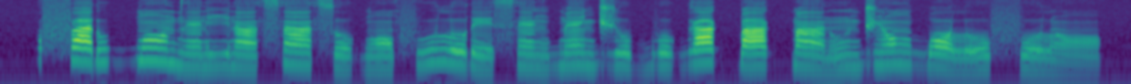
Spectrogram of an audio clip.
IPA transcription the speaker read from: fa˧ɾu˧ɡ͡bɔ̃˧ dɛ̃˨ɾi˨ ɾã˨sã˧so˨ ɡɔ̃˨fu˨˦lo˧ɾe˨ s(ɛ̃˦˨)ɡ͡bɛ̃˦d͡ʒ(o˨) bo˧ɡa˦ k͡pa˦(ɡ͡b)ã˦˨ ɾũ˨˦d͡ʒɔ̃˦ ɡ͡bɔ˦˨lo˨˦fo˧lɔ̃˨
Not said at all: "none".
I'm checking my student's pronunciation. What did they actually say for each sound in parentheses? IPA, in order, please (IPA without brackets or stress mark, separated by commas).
ɛ̃˧, o˦˨, k͡p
